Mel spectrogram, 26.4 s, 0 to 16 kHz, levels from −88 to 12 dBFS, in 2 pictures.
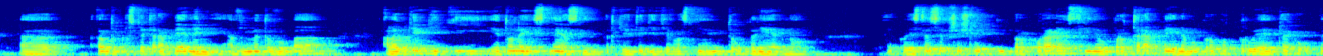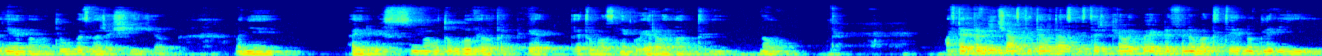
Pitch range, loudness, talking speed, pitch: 105-120 Hz, -26 LUFS, 180 wpm, 115 Hz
